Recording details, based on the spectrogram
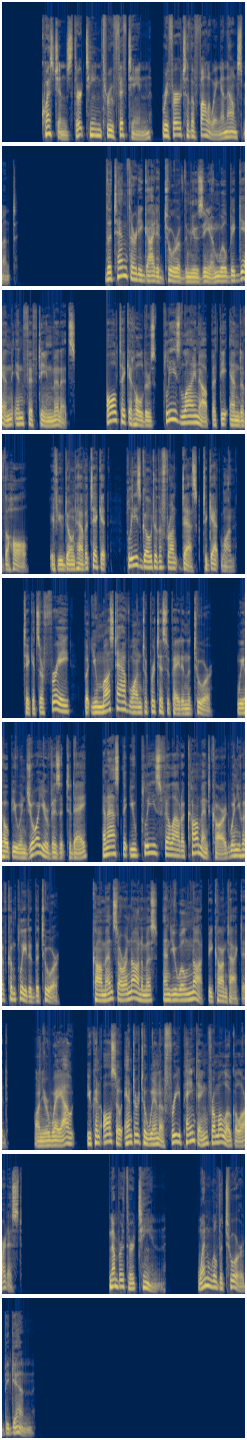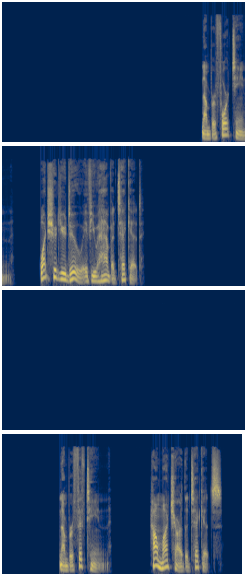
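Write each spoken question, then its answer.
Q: When will the tour begin?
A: In 15 minutes

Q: What should you do if you have a ticket?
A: Line up at the end of the hall

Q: How much are the tickets?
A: They are free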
